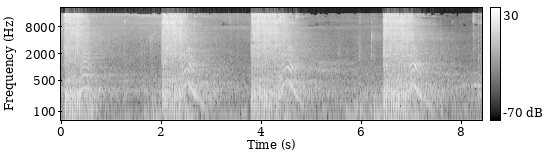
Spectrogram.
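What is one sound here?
An impact wrench rattles in short, loud bursts, and each burst ends in a falling whine.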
